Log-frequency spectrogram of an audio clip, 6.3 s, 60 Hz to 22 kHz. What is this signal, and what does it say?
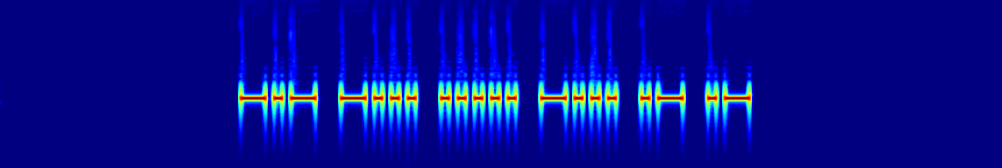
Morse code, heard as a keyed tone, about 23 wpm, 700 Hz. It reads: KB5BAA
